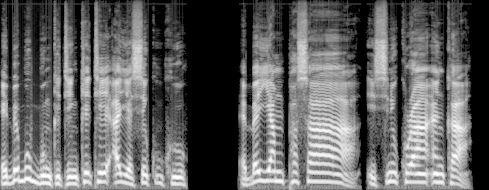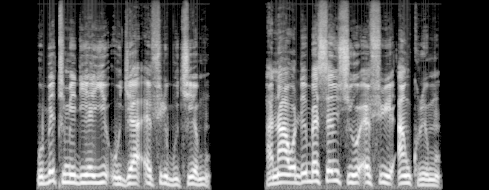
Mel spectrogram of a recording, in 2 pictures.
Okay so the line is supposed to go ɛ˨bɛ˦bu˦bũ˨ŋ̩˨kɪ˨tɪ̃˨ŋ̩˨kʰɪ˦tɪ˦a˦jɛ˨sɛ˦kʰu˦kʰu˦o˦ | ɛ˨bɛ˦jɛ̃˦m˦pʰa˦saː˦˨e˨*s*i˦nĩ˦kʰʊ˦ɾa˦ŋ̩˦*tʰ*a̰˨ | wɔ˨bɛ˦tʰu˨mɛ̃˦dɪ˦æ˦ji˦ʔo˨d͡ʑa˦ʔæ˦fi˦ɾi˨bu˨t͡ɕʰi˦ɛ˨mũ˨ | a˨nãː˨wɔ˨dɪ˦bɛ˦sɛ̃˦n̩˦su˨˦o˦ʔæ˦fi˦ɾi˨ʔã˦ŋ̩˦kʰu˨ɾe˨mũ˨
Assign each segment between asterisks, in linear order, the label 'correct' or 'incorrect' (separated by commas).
correct, incorrect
